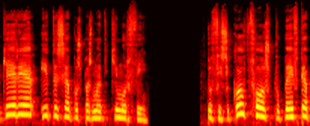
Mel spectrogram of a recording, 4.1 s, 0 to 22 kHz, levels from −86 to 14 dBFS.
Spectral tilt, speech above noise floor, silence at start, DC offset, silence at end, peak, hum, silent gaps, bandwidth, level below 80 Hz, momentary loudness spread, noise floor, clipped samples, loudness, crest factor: -4.5 dB/octave; over 72 dB; 0.05 s; under 0.1%; 0 s; -2 dBFS; none; 1.98-2.66 s; 19 kHz; -56 dBFS; 11 LU; under -90 dBFS; under 0.1%; -18 LUFS; 16 dB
